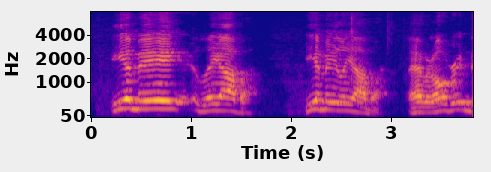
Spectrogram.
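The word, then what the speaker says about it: Iamaleava: No, here's how you say his name. I have it written down here phonetically. Iame Leava.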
